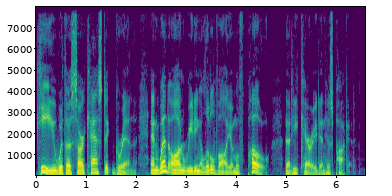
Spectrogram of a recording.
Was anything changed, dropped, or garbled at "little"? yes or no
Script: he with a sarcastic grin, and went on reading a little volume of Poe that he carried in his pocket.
no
